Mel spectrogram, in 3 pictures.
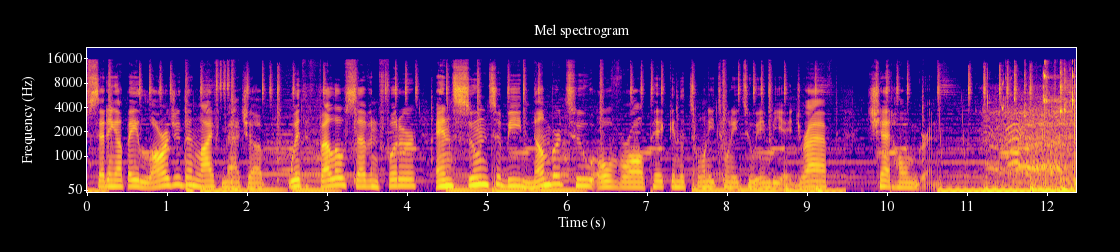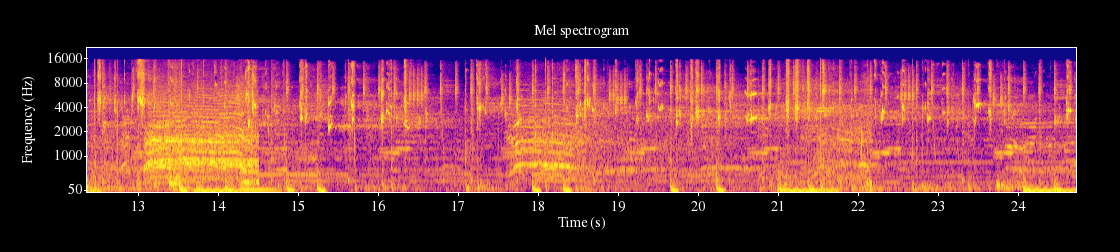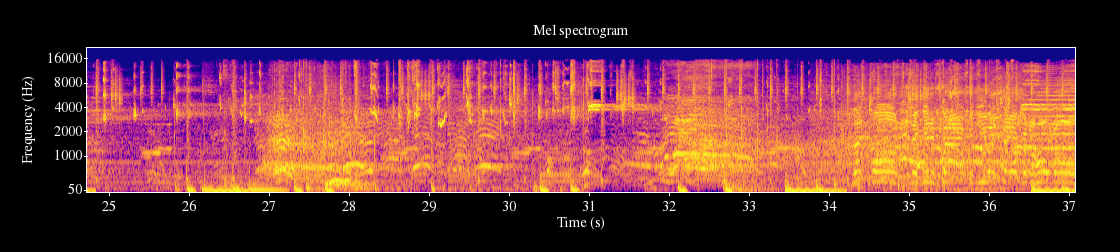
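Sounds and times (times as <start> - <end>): music with deep bass: 1.2 - 3.2, 4.4 - 6.4, 7.5 - 9.5, 10.6 - 12.4, 13.4 - 15.4, 20.9 - 22.4, 23.9 - 24.9, 25.8 - 28.5, 32.1 - 34.5, 36.5 - 37.0
voices calling: 11.4 - 37.0.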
